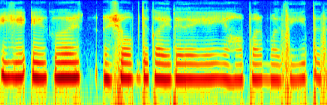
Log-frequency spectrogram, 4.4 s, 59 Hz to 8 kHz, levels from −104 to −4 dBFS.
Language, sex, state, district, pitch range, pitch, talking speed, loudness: Urdu, female, Bihar, Kishanganj, 200-215 Hz, 205 Hz, 135 wpm, -16 LUFS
